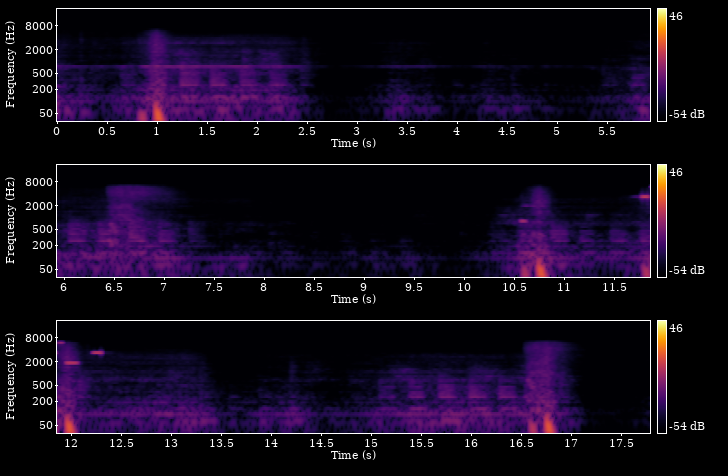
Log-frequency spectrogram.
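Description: Short menu clicks sound from a game.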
